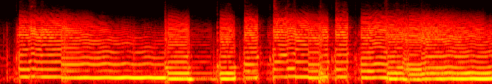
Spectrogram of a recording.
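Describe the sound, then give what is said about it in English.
Distorted electric guitar playing a short riff with sliding notes in the third position, sustained buzzy tones broken by quick choppy stabs, loud and continuous with a bright, gritty edge and no voices. “Little slides and things like that that I can do with this position that I couldn't when I was sitting here.”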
